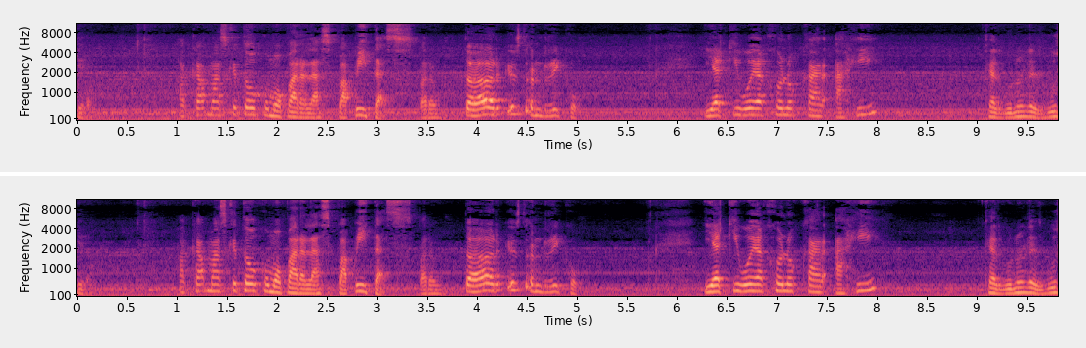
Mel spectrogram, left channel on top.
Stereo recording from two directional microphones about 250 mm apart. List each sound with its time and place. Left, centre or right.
1.1 s a woman's voice: right; by 4.8 s centre
6.2 s a woman's voice: right
9.1 s a woman's voice: right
